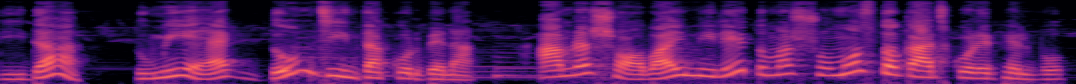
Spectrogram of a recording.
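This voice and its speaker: A woman voicing an eager young eldest sister in a cartoon, coaxing and hurried. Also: mid-range voice, sing-song, fairly bright tone, soft background music. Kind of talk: cartoon voice acting.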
